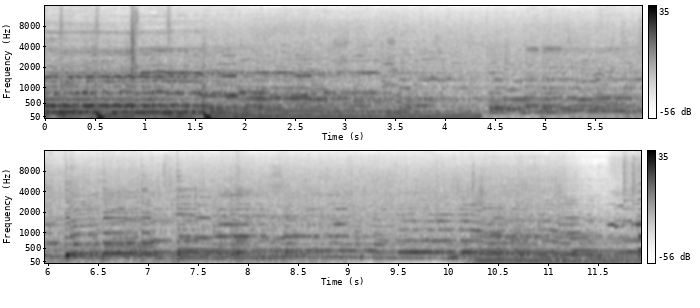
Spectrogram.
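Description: Steady rain patters on a surface throughout, a dense, close hiss that never lets up, layered over sustained musical tones with no voices.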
